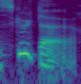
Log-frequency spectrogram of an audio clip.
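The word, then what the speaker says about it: sculpteur: not that difficult and scul and spor a a photograph a journalist all right so a bman a scul same thing here this P here is not pronounced so scul and scul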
